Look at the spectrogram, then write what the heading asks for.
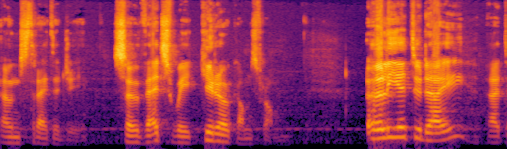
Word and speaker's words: Curro: say, welcome Chris from Curro. Now, the correct pronunciation in Latin is Kiro, which means I, the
